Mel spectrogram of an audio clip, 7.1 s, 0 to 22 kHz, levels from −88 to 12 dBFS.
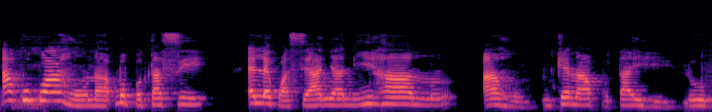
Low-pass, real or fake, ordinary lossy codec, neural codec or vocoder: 7.2 kHz; real; none; none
